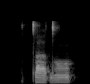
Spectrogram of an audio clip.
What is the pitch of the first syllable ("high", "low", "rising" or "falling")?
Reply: high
